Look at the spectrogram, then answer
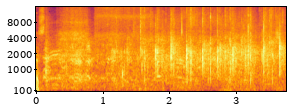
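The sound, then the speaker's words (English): An audience at a sermon breaks into applause for the preacher's birthday, a dense wash of overlapping hand claps with sharper individual claps popping out, steady and moderately loud for a few seconds. “You don't have to clap.”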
